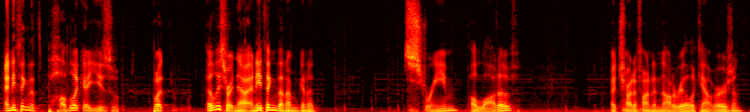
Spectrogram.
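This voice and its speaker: A man's voice: medium pitch, moderate pace, long pauses, soft background music. A man chatting casually on a gaming live stream, rambling as he hops from one thought to the next. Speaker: game streamer.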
